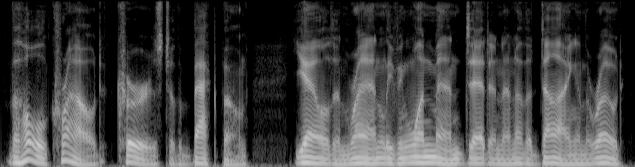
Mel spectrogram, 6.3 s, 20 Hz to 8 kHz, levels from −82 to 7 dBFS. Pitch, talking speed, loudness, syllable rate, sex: 90 Hz, 170 wpm, -18 LUFS, 5.2 syllables/s, male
